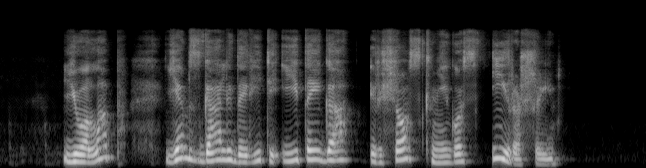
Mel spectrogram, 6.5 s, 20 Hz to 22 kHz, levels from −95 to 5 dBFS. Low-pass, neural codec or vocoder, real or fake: 10.8 kHz; codec, 24 kHz, 3.1 kbps, DualCodec; fake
